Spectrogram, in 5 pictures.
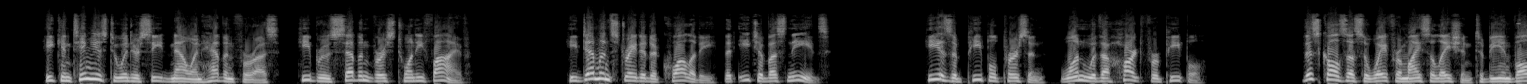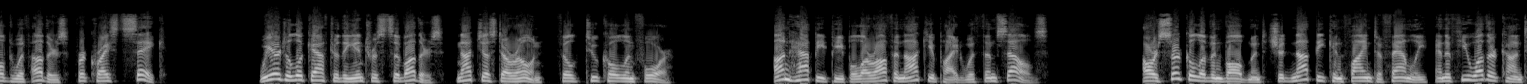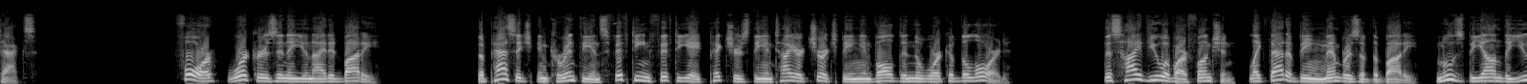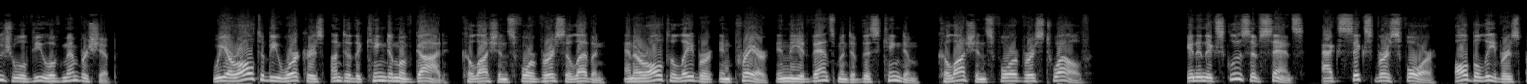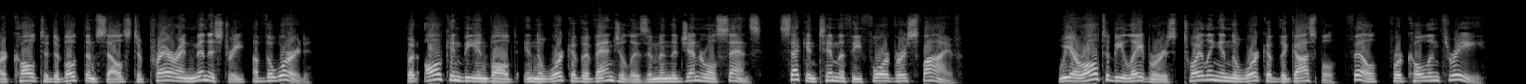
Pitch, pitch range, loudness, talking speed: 145 Hz, 125-170 Hz, -20 LUFS, 170 wpm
